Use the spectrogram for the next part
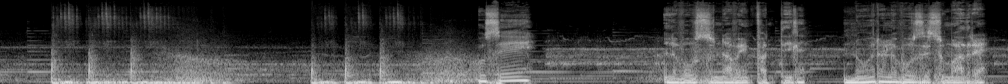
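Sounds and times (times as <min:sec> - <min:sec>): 
loud heavy knocking on a door: 0:00.5 - 0:02.4, 0:03.1 - 0:04.4
speech: 0:04.8 - 0:05.4, 0:06.9 - 0:10.0.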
